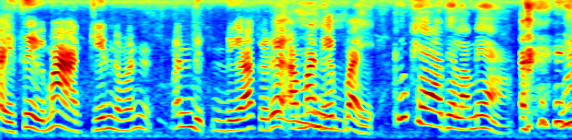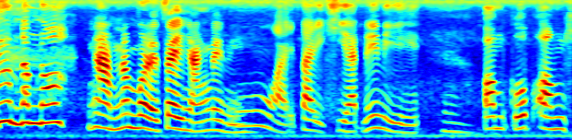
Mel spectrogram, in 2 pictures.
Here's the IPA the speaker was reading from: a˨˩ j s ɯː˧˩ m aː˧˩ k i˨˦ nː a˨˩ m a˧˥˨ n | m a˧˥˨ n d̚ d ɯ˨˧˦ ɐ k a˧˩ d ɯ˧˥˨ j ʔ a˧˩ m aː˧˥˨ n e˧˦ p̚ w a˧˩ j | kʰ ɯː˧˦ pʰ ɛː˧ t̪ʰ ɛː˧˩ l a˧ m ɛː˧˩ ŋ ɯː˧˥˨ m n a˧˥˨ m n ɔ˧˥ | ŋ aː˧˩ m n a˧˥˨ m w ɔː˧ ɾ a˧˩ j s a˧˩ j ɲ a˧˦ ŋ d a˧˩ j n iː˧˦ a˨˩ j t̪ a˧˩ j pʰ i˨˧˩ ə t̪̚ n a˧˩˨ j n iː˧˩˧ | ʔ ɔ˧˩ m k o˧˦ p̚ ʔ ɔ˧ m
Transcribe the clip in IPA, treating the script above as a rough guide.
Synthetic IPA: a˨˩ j s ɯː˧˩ m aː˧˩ k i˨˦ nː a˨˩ m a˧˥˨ n | m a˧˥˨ n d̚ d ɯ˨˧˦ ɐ k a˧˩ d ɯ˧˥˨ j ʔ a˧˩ m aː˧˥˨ n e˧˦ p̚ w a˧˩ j | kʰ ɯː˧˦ pʰ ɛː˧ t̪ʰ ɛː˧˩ l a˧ m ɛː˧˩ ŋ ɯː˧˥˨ m n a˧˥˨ m n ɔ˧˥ | ŋ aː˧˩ m n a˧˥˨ m b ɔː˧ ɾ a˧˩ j s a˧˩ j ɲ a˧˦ ŋ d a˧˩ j n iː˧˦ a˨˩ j t̪ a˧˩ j kʰ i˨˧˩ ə t̪̚ n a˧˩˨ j n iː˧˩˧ | ʔ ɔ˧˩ m k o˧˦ p̚ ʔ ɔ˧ m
